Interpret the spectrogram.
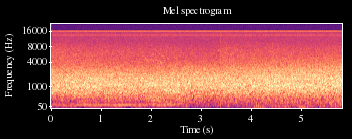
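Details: Steady broadband rumble of passing traffic with a low engine hum during the first few seconds, and no animal voices.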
